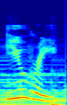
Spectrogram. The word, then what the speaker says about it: Yuri: Pronounced Yuri, common Japanese female name that may be written with the character for lily.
